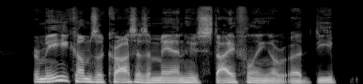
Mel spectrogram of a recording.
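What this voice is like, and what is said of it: Usual voice. Nothing is said of it.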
